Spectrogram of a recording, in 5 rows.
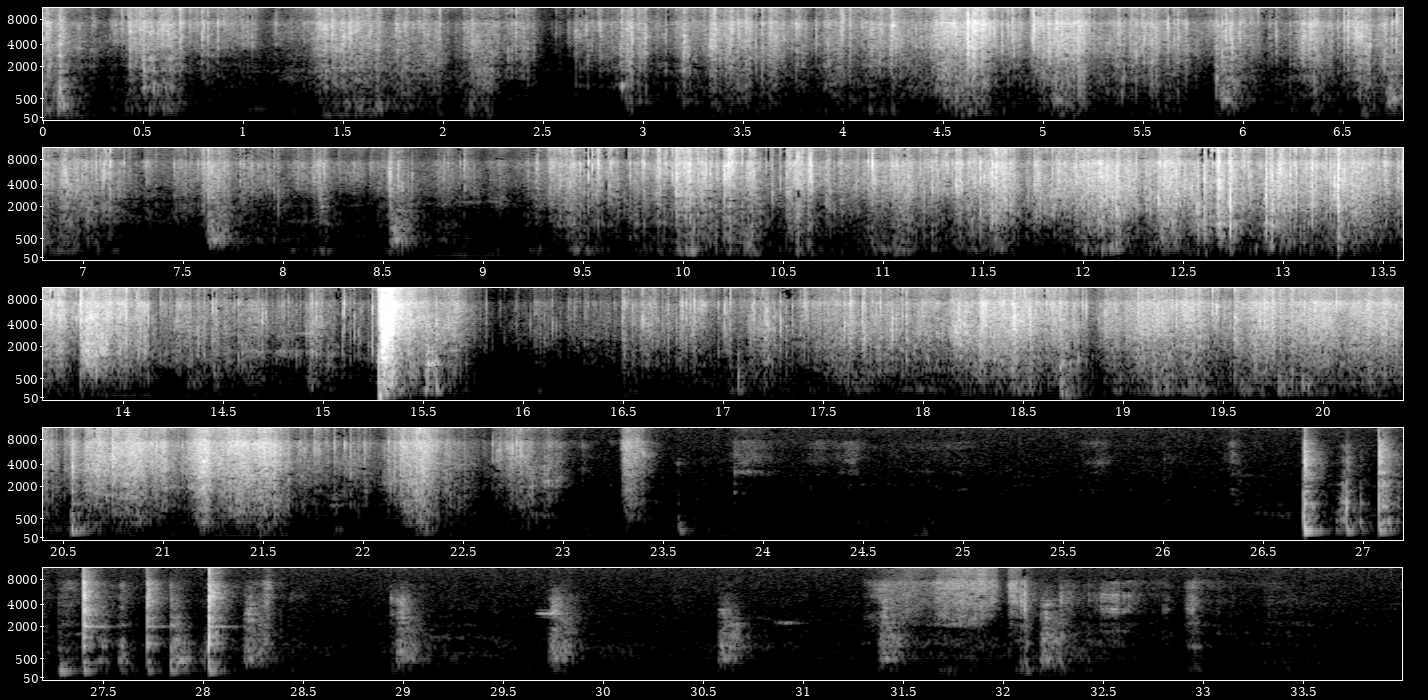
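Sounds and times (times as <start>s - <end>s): plastic bag crinkling: 0.0s - 23.4s.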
